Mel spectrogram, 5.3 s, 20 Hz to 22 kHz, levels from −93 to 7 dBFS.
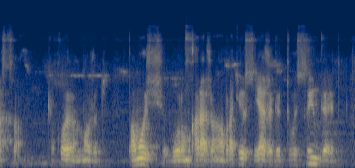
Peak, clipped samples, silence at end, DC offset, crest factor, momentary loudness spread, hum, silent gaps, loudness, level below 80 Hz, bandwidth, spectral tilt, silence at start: -2 dBFS; under 0.1%; 0.25 s; under 0.1%; 22 dB; 16 LU; none; none; -25 LUFS; -70 dBFS; 10.5 kHz; -5.5 dB/octave; 0 s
